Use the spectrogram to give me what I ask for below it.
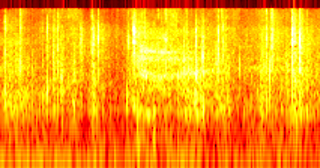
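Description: Crinkling of wrapping paper as a wrapped gift parcel with soft contents is opened: many irregular, papery crackles and rustles, fairly quiet and continuous, with no voices.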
